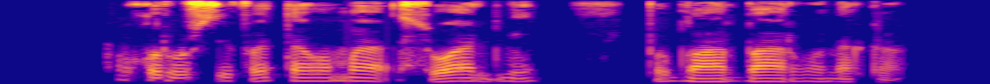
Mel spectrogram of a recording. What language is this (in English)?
Pashto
